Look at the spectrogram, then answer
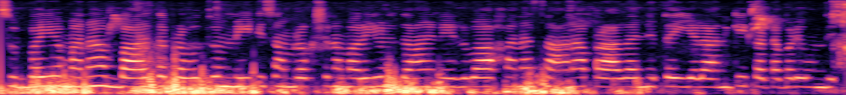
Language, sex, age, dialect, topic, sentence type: Telugu, male, 25-30, Telangana, agriculture, statement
